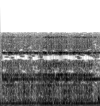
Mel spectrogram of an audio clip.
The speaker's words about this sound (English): See? Alarm clock.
